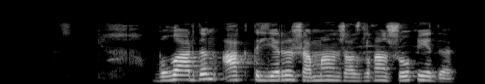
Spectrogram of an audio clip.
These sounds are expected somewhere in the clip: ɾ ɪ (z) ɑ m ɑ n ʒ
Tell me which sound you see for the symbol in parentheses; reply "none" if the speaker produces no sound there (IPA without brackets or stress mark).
ʒ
